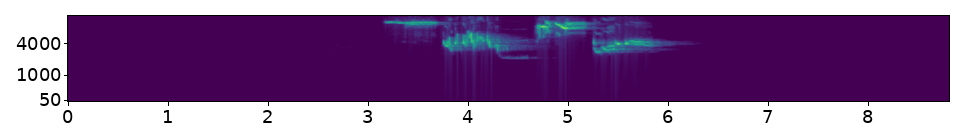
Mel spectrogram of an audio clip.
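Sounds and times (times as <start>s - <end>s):
European robin Erithacus rubecula singing: 2.7s - 6.2s.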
